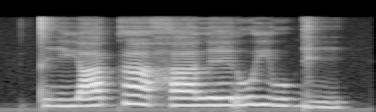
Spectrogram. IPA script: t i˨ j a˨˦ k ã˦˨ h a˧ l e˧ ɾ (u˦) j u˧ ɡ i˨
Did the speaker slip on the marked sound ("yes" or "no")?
no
